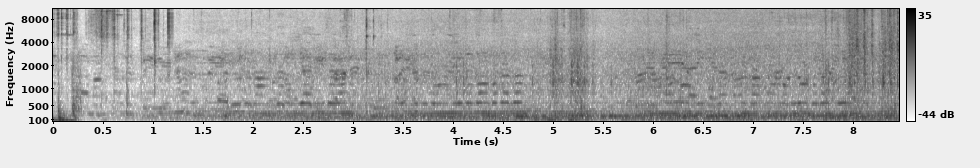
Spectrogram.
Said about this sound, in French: Nous avons pris place à bord d'un bus qui nous emmène au Parlement, enfin ce qui reste du Parlement, puisque c'est un des bâtiments qui a été visé pendant les manifestations des jeunes. Enfin, c'est un peu chaotique dans ce bus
